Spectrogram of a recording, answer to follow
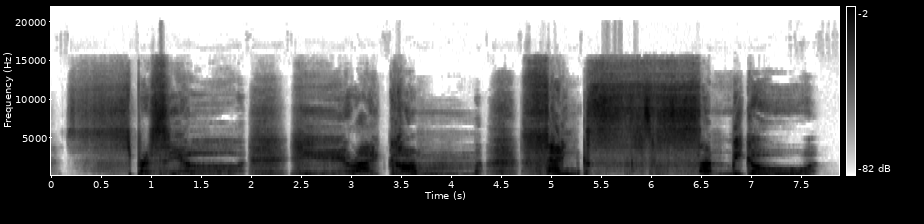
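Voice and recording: In a put-on character voice, the speaker whispers with a hiss at a very slow pace.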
